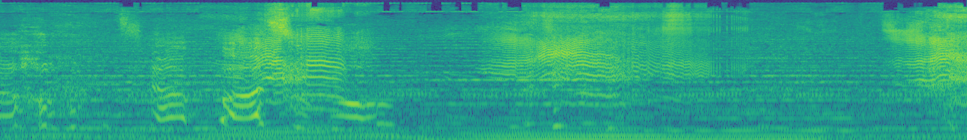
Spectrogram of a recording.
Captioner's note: crying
